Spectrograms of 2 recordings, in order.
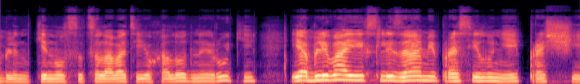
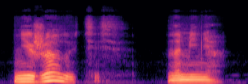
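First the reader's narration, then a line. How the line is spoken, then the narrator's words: Quiet, sad. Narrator (Russian): Она грустно улыбнулась и тихо сказала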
